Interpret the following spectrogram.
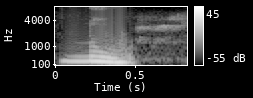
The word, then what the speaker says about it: nous: Terus ada NOUS nose dibacanya nu.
